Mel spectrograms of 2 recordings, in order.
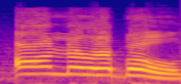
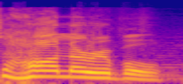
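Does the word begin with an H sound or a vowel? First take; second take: vowel; H. First: The H is silent; it starts with a vowel. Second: The word begins with a pronounced H sound. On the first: The speaker calls it right. "Say honorable ... The H is silent" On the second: The speaker calls it wrong. "not honorable"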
